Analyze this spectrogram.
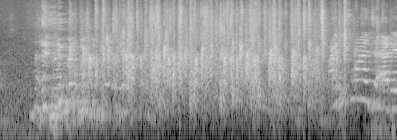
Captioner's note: chuckles and applause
